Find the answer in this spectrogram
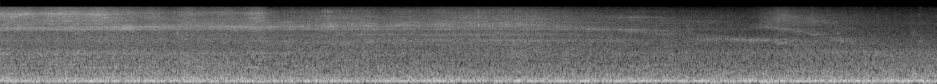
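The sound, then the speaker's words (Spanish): A welding or ceramic-cutting machine on the right side drones steadily with a high, thin whine running throughout, and a car passes by toward the end, in the street ambience of the city of Mar del Plata at about 8:30 in the morning. No one speaks. “Bien, esa máquina de soldar que escuchaban, o de cortar cerámico, una cosa así, está del lado derecho, ahí pasa un auto, así que bueno, este es el ambiente.”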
